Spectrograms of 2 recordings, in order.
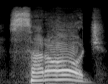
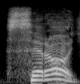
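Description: First: سراج said as saraj, a first; fatha on first letter. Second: سراج said as seraj, e first; kasra on first letter. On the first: Teacher contrasting homographs, saraj with fatha. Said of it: "به فتح اول". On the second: Teacher contrasting homographs, seraj with kasra. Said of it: "به کسر اول". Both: Shown as a demonstration.

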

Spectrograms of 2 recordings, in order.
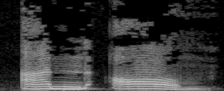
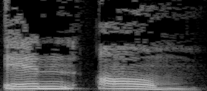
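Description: First: انعام with opening "a", "an'om"; first vowel fatha. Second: انعام with opening "e", "en'om"; first vowel kasra. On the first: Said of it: "به فتح اول". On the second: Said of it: "به کسر اول". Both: Shown as a demonstration.

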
